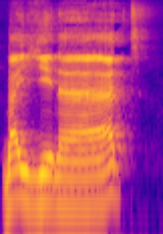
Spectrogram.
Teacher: Bayyinat ada suara mendesis sedikit ya, itu hamas. Bayyinat disebut juga mahmus, itu sifat dari huruf ta dan juga huruf kaf akbar.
